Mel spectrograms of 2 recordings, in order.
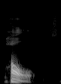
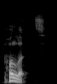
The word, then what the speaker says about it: poult: of them I mean they're poults but they all say they all say pullets. I'm like p-o-u-l-t where's the pullet?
